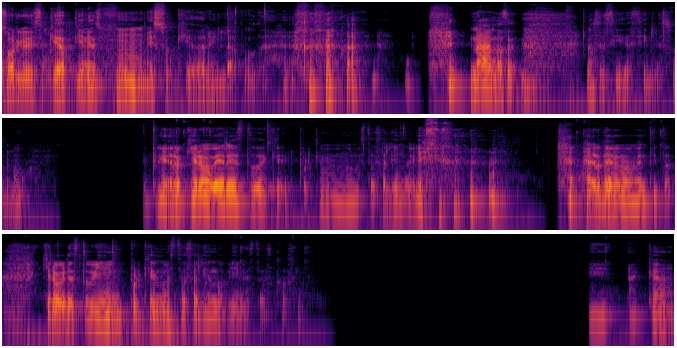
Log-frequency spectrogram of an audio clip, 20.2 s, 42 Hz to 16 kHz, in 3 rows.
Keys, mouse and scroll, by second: 2.4 alt+scroll up 2, 5.7-6.9 alt+scroll up 4, 7.0-7.5 alt+scroll down 4, 8.5 click, 8.7 click, 9.4-10.4 alt+scroll up 5, 10.6-10.9 alt+scroll down 2, 12.5 click, 13.2 click, 13.7 click, 14.6-15.3 alt+scroll up 3, 15.8 click, 16.4 click, 17.6 right click, 18.4 right click, 19.4 click.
